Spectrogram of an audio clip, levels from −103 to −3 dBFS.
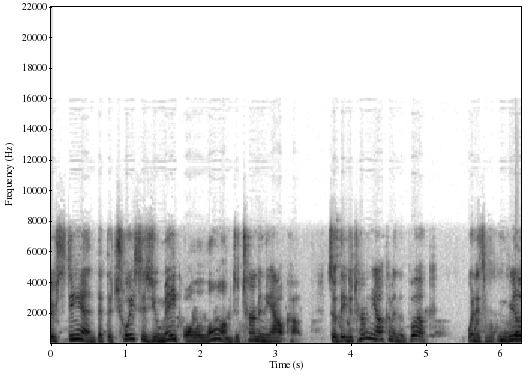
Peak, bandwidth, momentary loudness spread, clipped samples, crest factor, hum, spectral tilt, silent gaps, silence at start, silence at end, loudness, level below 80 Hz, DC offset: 0 dBFS; 8.2 kHz; 6 LU; under 0.1%; 14 dB; none; -4.5 dB/octave; none; 0 s; 0 s; -15 LUFS; -54 dBFS; under 0.1%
